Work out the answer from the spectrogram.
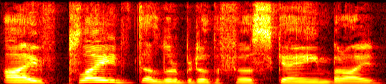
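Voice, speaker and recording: A man hosting an unscripted film discussion on a podcast, speaking in a halting, hesitant way. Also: fairly high pitch, a little mellow, smooth. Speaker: podcast host.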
